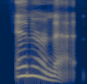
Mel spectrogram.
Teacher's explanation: But in casual fast American speech, something else often happens. The T after an N often disappears completely.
